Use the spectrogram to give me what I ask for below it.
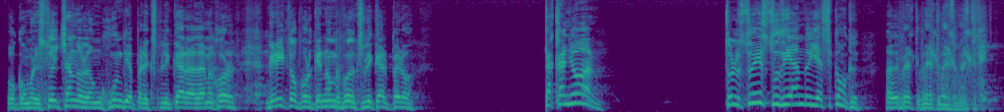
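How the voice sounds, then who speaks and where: A man with a Mexican accent preaching a sermon in an animated, colloquial, joking manner. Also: high voice, quick pace, long pauses.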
